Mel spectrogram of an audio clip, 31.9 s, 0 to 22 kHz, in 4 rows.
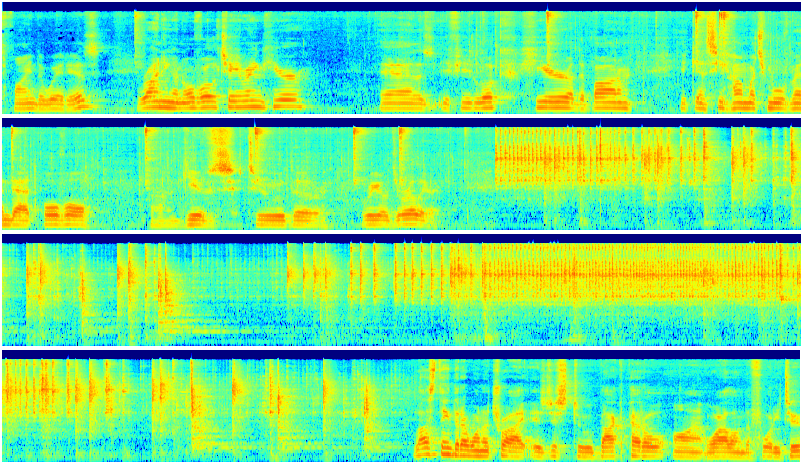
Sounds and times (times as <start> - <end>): Bicycle: 4.4 - 28.4.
